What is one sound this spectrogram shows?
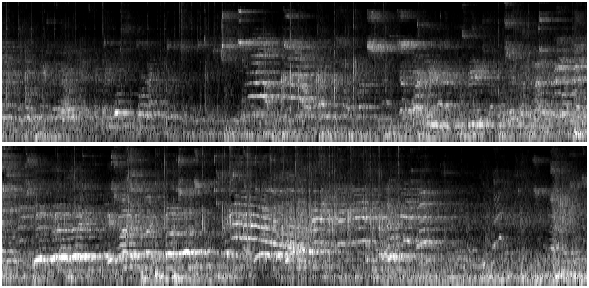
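Sneakers squeak on a hardwood court in a large echoing gym.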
